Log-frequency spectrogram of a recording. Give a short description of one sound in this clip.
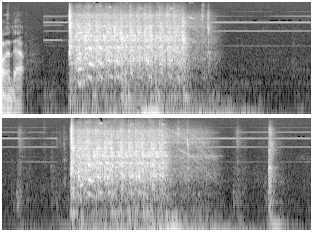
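A car engine revs up twice in loud bursts.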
